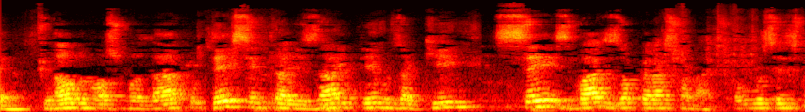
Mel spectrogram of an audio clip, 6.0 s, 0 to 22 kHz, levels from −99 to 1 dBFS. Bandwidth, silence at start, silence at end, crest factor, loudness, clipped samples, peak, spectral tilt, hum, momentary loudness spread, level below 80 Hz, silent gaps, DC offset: 16 kHz; 0 s; 0 s; 18 dB; -24 LUFS; under 0.1%; -4 dBFS; -5.5 dB/octave; none; 11 LU; -56 dBFS; none; under 0.1%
